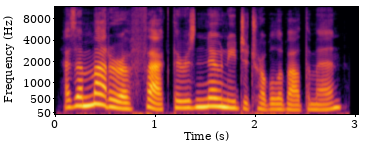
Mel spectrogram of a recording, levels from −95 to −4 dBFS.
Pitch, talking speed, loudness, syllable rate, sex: 210 Hz, 275 wpm, -18 LUFS, 6.5 syllables/s, female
